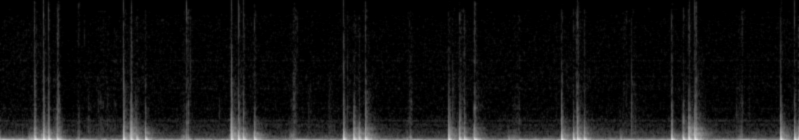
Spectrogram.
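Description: Long painted fingernails tap a large, solid, round flat cork board held upright beside the mic. About eight quick clusters of taps come roughly once a second, each a soft, deep, dull thud with almost no ring. A faint low hum sits between the bursts.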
